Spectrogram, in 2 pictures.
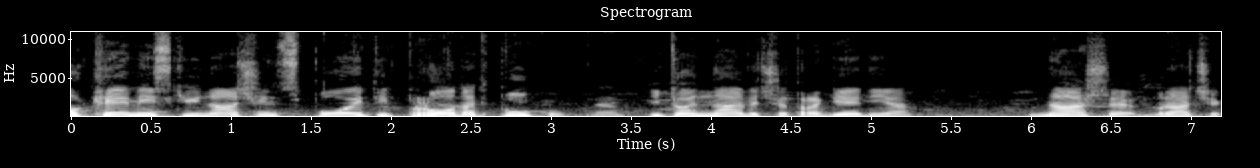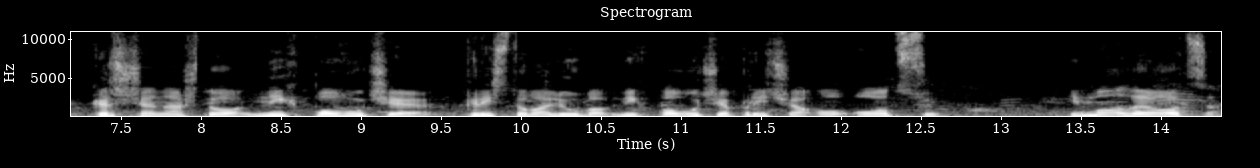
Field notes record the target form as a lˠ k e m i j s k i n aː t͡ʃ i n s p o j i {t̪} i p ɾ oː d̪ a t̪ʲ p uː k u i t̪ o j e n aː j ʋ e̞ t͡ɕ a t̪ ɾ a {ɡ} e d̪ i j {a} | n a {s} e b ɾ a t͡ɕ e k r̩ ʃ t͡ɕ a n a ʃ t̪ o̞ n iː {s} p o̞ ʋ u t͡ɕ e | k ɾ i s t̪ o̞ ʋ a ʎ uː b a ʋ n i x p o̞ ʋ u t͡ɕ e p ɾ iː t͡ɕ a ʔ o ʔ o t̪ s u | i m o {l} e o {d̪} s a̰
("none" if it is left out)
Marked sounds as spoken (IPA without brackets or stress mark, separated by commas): t̪, ɡ, a, ʃ, x, l, t̪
